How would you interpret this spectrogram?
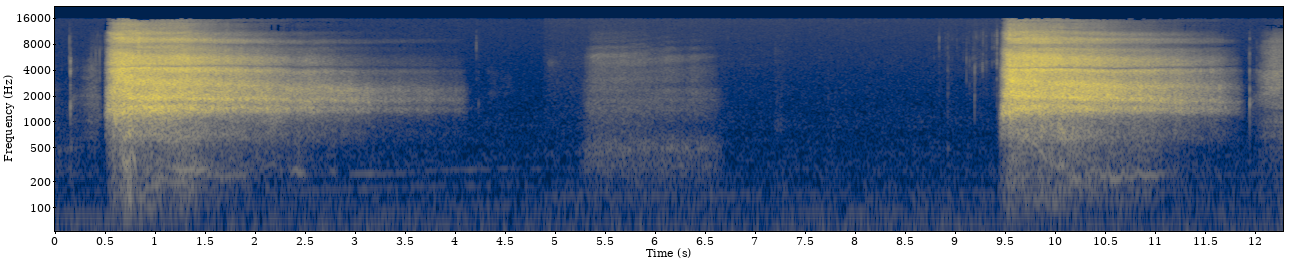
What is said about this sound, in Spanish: No se olviden de abrir la boca y abrir los ojos bien grandotes. Lo hacemos otra vez con mucha fuerza, tratando de largar todo aquello que necesitamos largar. Inhalamos. Exhalamos.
